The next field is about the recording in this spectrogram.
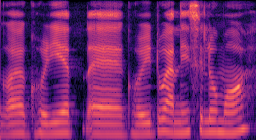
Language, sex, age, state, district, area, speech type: Assamese, female, 45-60, Assam, Jorhat, urban, spontaneous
